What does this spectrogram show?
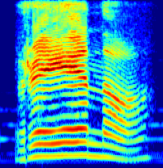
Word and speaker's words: relleno: Relleno. Like hatch chilies. Yo sé cómo pronunciar relleno.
